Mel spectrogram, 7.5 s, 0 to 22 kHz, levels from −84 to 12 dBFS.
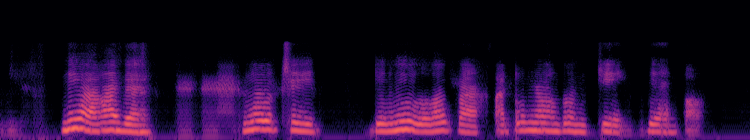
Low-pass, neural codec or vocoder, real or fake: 7.2 kHz; codec, 16 kHz, 0.5 kbps, FreqCodec, smaller model; fake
